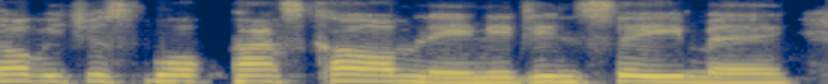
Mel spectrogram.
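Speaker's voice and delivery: ordinary delivery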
